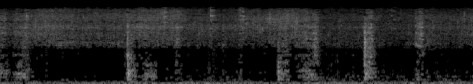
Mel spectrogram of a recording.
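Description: Bread halwa mixture sizzling in ghee in a pan while a steel spoon stirs it, a steady hiss broken by several irregular scraping strokes of the spoon.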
